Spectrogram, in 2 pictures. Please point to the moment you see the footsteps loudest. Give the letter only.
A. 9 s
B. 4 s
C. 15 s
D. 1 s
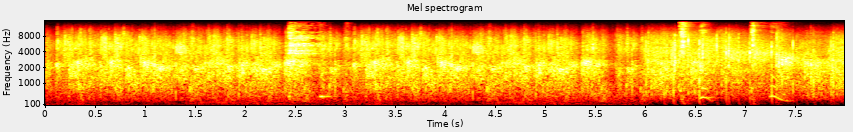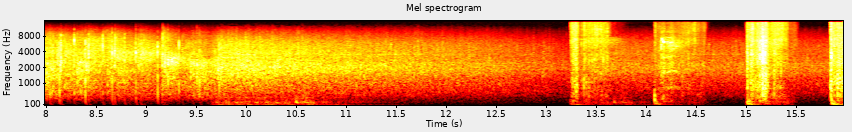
C.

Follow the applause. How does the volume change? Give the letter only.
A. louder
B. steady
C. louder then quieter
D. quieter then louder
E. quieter
E.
